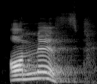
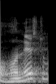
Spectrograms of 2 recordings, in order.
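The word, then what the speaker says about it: honest: ऑनेस्ट, ऑनेस्ट, ऑनेस्टी बन सकता है, ठीक है। अब इसको होनेस्ट बोलोगे तो इसका उच्चारण गलत हो गया।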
